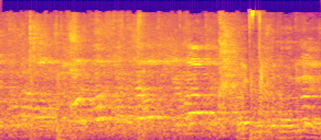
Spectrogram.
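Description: Voices of coaches and spectators calling out in a large, echoing sports hall, with a thud about three seconds in as a wrestler is taken down onto the mat.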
